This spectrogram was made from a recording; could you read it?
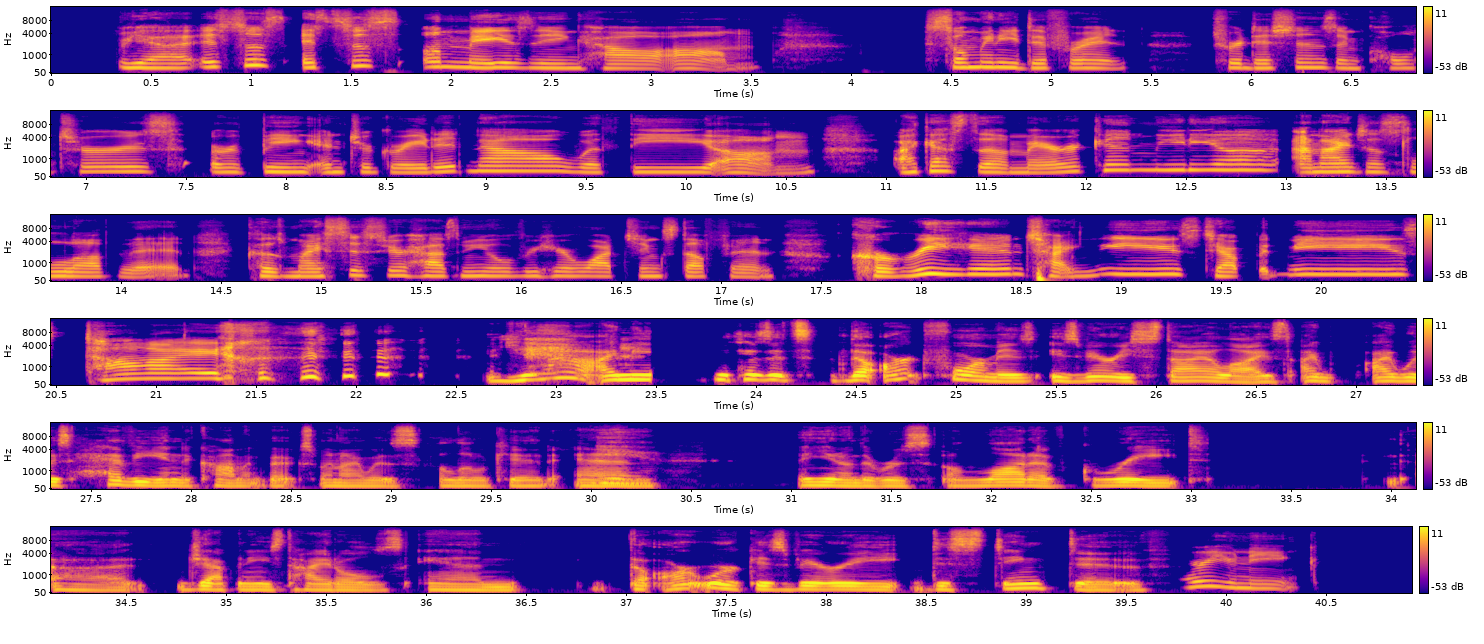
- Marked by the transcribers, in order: laugh; other background noise
- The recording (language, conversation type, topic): English, unstructured, Which comfort TV show do you press play on first when life gets hectic, and why?
- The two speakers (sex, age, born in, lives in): female, 20-24, United States, United States; female, 55-59, United States, United States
